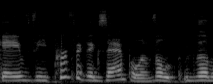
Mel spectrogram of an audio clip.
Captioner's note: speaking french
